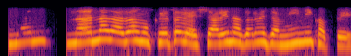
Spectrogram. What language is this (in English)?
Sindhi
